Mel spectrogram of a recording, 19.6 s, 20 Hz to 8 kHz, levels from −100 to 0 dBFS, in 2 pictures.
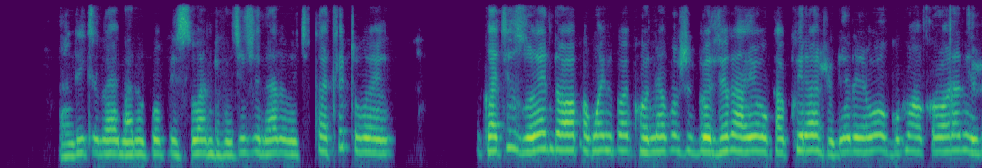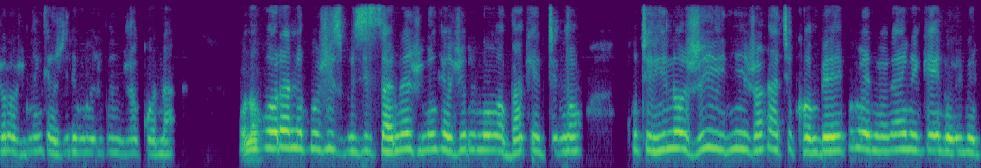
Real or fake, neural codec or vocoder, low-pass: fake; codec, 24 kHz, 3 kbps, HILCodec; 7.2 kHz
